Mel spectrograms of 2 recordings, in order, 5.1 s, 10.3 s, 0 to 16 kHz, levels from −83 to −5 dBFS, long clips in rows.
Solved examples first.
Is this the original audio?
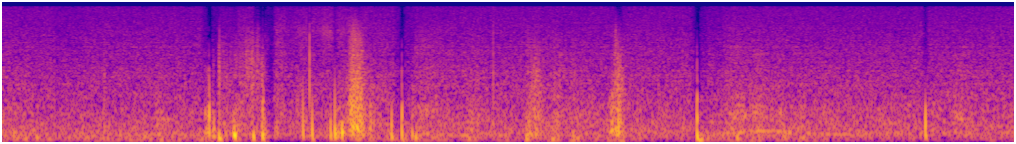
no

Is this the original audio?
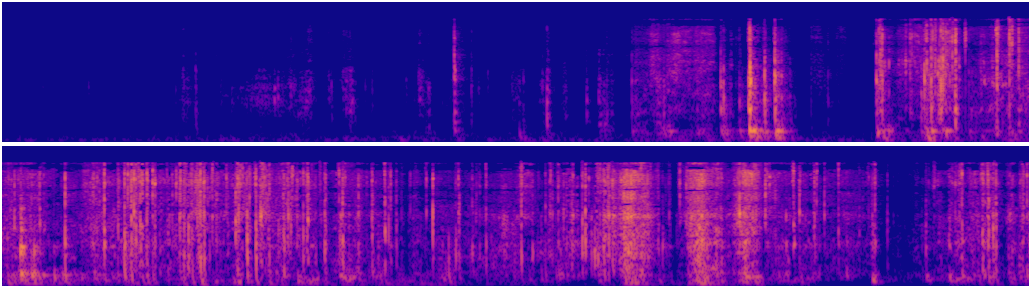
no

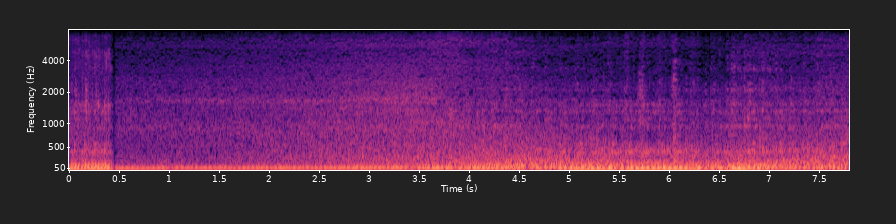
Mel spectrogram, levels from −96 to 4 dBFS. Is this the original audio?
no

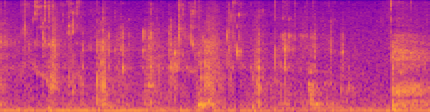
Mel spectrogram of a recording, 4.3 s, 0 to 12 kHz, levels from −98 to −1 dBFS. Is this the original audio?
no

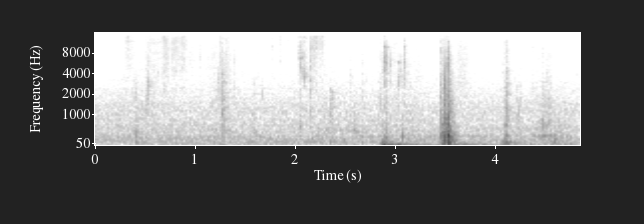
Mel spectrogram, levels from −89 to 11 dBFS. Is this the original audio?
yes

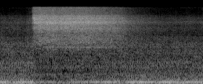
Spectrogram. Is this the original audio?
yes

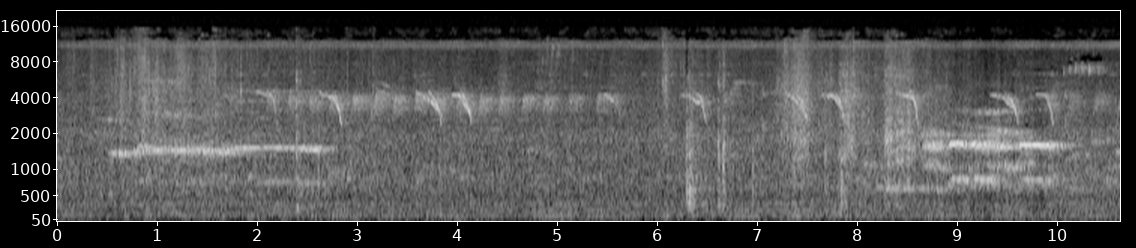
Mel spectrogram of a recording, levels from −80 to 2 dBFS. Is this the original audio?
no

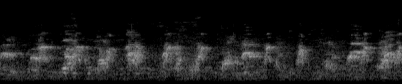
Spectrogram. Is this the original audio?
yes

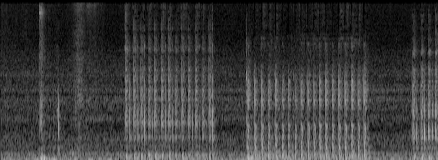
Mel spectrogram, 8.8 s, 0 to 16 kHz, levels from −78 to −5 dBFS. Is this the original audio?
yes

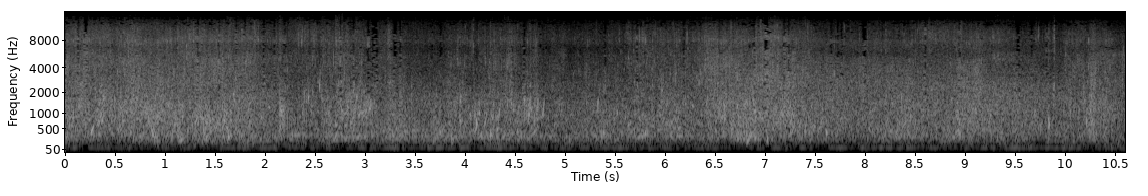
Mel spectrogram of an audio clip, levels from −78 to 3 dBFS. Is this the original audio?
yes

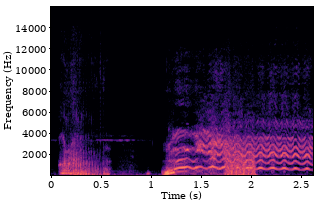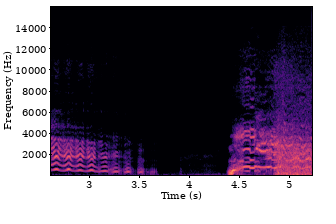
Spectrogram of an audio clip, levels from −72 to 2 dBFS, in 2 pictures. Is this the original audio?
no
